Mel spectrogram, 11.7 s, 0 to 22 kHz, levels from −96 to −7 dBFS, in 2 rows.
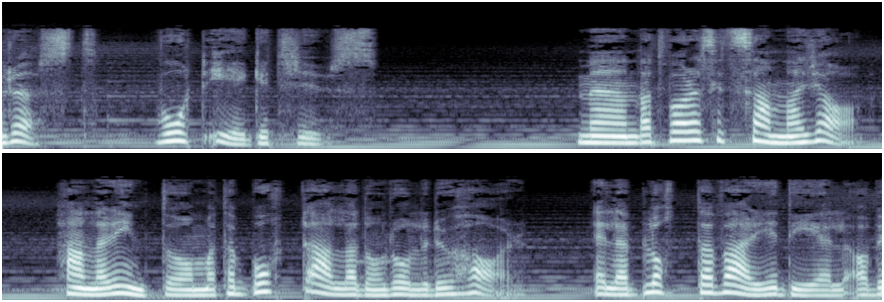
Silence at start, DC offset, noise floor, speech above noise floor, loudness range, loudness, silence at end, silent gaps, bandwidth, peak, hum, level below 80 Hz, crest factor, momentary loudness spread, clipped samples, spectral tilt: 0 s; under 0.1%; -37 dBFS; 22 dB; 7 LU; -15 LUFS; 0 s; none; 11 kHz; 0 dBFS; none; -42 dBFS; 16 dB; 20 LU; under 0.1%; -6.5 dB/octave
